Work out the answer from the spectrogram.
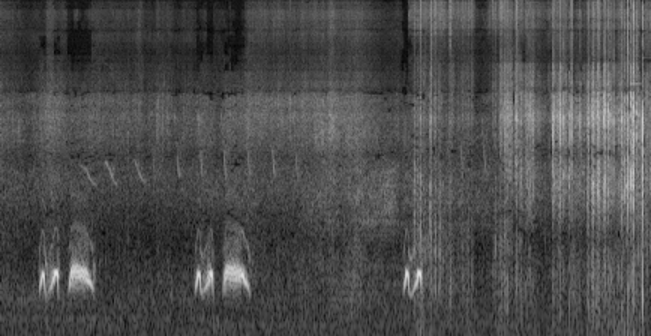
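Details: Spotted dove coos played as a trapping lure: two separated bursts of short-then-long soft coos, a single short coo later, faint higher twittering in the background, then rustling and handling noise.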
